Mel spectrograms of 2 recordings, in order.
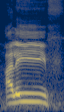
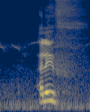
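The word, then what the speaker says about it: ألف: আমরা ছোট ছোট ছোট যখন ছিলাম তখন আমরা শিখতাম আলিফ। এটা আলিফ নয়। এ হচ্ছে আলিফ। এরা শুদ্ধ উচ্চারণ হচ্ছে আলিফ।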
